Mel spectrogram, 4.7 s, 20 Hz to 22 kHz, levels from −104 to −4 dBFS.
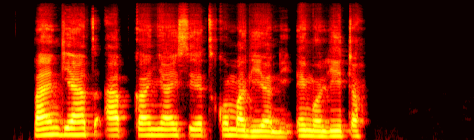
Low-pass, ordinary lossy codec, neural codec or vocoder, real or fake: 19.8 kHz; none; codec, 44.1 kHz, 7.8 kbps, Pupu-Codec; fake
